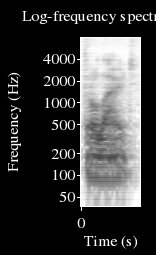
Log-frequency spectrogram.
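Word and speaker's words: Trolard: Tá feia a minha letra aqui, está escrito Trollar. Então a gente escreve T-R-O-L-A-R-D. Escreve Trollard, né? Trollard. Mas o que eu costumo ver o pessoal pronunciando é Trollar.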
